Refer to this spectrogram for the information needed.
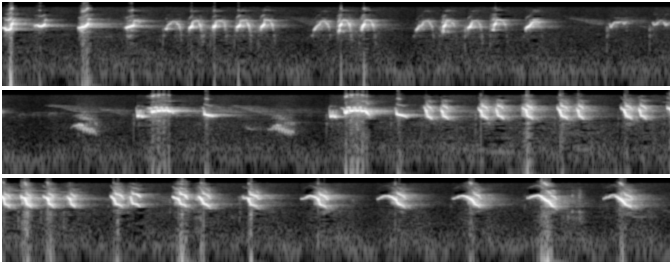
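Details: Long-tailed shrike singing nonstop, played to coax reluctant shrikes into singing and to tutor young birds: rapid bursts of sharp, high chattering notes, some sliding downward, in a dense stream with brief gaps.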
